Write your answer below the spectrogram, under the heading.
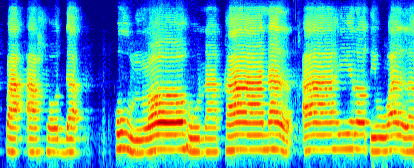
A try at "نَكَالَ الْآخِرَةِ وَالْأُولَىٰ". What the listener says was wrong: Nakalal bukan nakanal. Ini kan lam. Nakalal.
